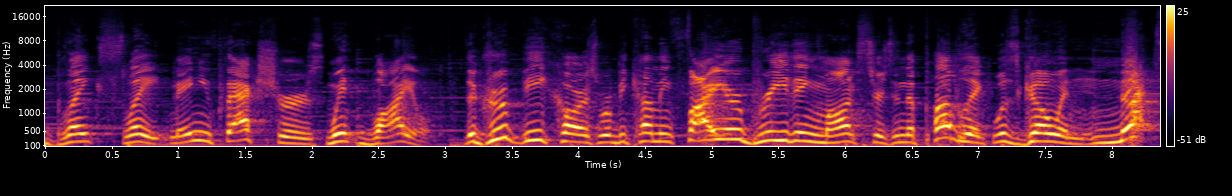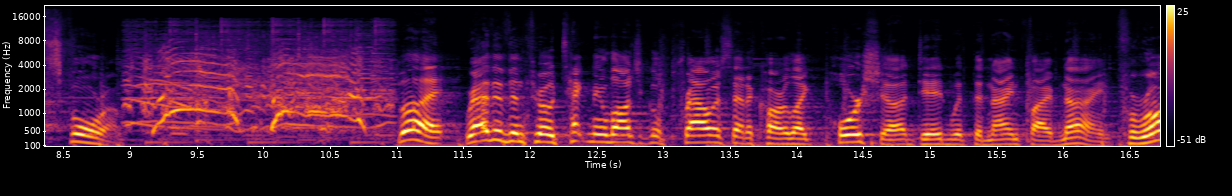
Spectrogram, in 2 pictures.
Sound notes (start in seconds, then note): 8.9 screaming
